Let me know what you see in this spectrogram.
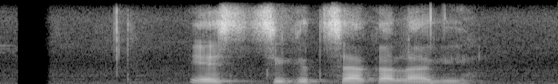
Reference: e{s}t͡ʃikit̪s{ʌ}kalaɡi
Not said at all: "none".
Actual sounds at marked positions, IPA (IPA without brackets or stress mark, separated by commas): s, a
